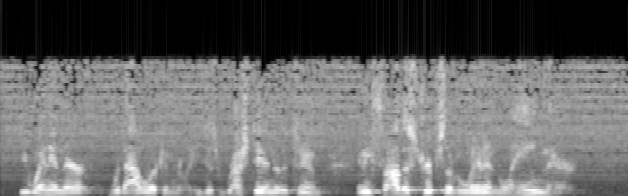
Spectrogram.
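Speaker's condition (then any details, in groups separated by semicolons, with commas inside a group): No condition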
